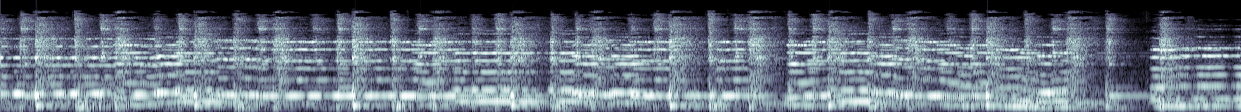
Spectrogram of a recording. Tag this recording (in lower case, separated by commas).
piano, electric piano, keyboard (musical)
